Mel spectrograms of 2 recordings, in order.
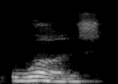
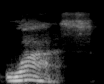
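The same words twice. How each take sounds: First: The vowel sounds similar to o. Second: The vowel does not sound like o. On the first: The speaker calls it right. "suena con una algo similar al, al sonido de la O" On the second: The speaker calls it wrong. "I don't say was"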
